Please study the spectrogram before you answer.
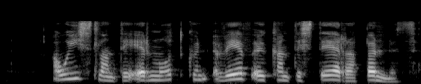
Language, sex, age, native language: Icelandic, female, 40-49, Icelandic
